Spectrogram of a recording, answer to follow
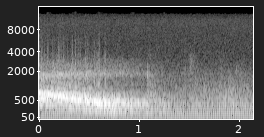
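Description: Loud, drawn-out kiai shout from a karateka sparring, its pitch falling over about a second and a half before it fades. A steady low hum from the old tape runs beneath it.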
